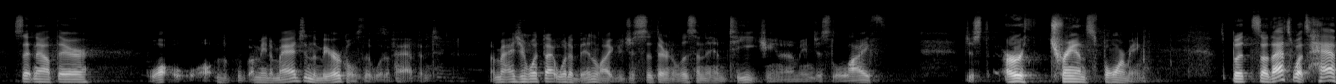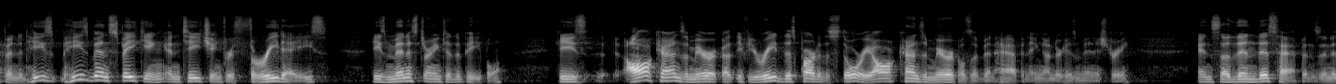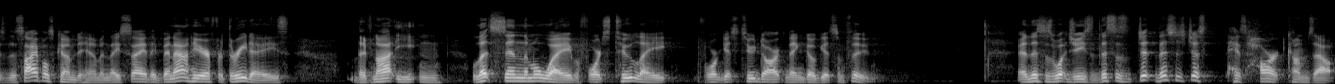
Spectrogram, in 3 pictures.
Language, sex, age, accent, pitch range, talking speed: English, male, 40-59, American, 115-150 Hz, 205 wpm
